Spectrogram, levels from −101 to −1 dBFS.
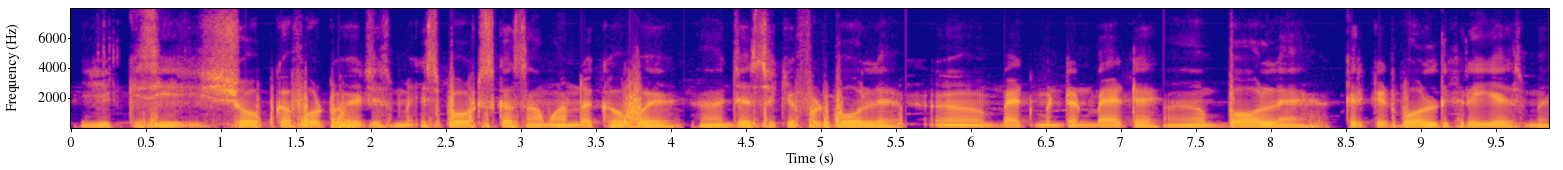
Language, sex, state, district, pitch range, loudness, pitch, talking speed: Hindi, male, Uttar Pradesh, Varanasi, 115-125 Hz, -16 LUFS, 120 Hz, 190 wpm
